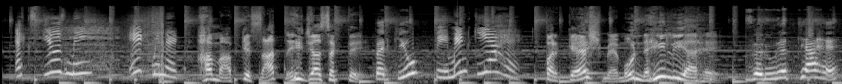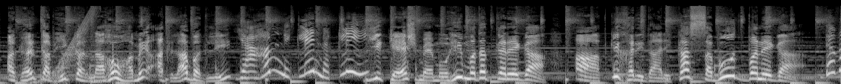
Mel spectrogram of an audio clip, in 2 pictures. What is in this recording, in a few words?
Cash Memo Radio Spot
